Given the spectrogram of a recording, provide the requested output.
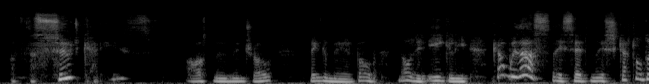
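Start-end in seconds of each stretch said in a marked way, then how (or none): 0.1-1.6 slow breathless whisper; whispered question. Acted. Moomin Troll asking about the secret, whispered. Awed question in hiding place. 4.9-5.5 very high squeaky little creature; tiny creature voice. Acted. Thingamy greeting Moomin Troll, high and squeaky.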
